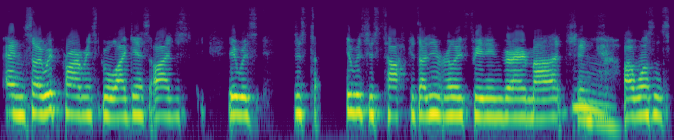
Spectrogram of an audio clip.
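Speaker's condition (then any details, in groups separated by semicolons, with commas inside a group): Bilateral cleft lip and palate; hip bone graft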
